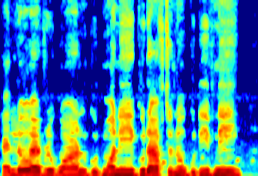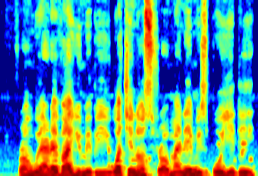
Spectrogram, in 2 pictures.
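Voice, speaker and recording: A woman from Nigeria with a Nigerian accent, a mother, warmly welcoming livestream viewers. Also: mid-range voice, steady tone, normal speed.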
